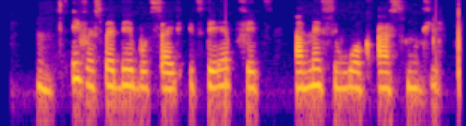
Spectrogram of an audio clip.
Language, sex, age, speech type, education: Nigerian Pidgin, female, 15-29, spontaneous, tertiary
